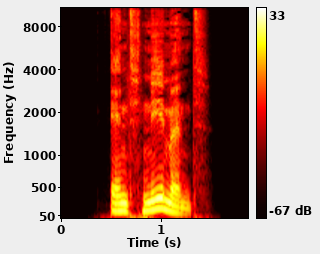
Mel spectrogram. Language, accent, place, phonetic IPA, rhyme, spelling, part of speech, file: German, Germany, Berlin, [ɛntˈneːmənt], -eːmənt, entnehmend, verb, De-entnehmend.ogg
- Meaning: present participle of entnehmen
